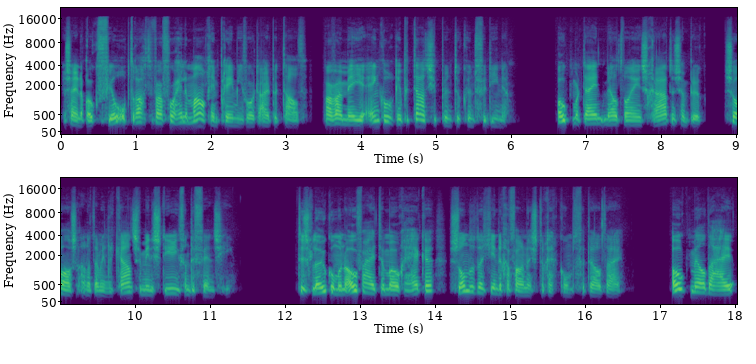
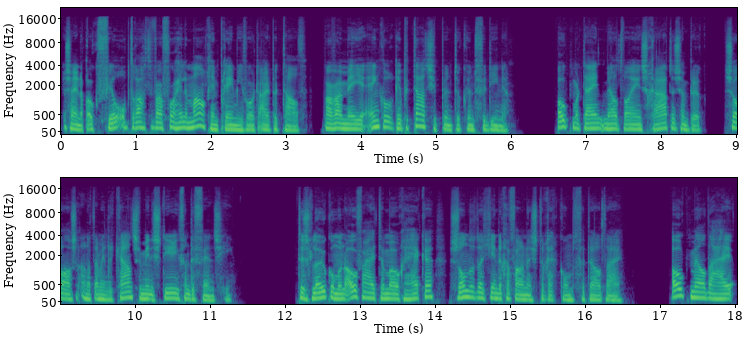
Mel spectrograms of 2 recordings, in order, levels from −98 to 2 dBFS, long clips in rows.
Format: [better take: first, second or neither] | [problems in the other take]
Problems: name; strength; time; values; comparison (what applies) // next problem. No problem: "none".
second | thin; very; fading below 300 Hz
